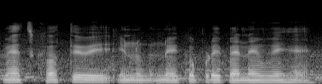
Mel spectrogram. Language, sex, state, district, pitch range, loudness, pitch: Hindi, male, Haryana, Charkhi Dadri, 100-105 Hz, -18 LUFS, 100 Hz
